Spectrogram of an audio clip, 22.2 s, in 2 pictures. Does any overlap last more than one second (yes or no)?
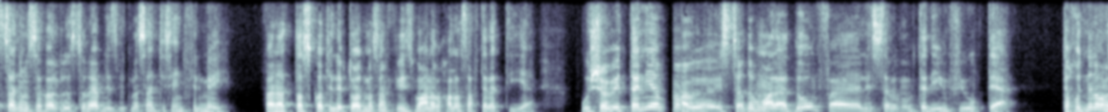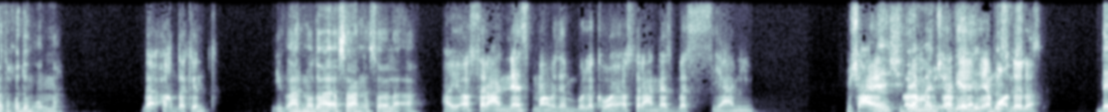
yes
